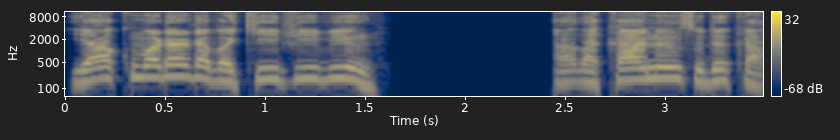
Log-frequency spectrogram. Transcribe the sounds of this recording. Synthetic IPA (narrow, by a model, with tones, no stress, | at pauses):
jaː˦kʷʊ˦ma˦ɽɐ˦rdɐ˨ba˨kʲiː˦ɸiː˦bɪ˦jɪ˨ŋ | ʔa˨sʼɐ˨kaː˦nɪ˦nsu˨dʊ˦ka˨ʔ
